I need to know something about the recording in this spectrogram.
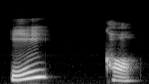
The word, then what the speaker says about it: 이거: 이, 그, 거. 이, 거. 이거.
